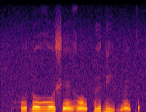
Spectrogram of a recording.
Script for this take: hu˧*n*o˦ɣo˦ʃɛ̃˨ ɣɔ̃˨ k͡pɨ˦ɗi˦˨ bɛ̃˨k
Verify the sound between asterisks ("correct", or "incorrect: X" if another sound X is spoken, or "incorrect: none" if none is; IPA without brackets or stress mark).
incorrect: ɗ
